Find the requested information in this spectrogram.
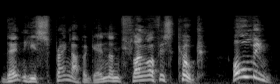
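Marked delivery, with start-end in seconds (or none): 2.3-2.7 high, urgent shouted order; high-pitched bellowed command; loud cry. A narrator's reading. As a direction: yell it to rally help. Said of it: "cried Jaffers loudly".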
